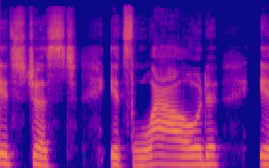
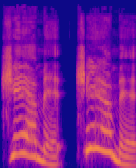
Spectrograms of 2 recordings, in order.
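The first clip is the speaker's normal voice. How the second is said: mock shrill, very high, drawn-out little-kid scream; 12 semitones higher than usual. Retelling a child at fireworks: imitating a child screaming. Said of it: "I hear her sitting next to me screaming".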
